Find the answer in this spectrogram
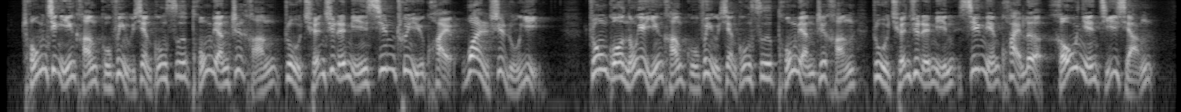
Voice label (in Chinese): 男 拜年; 铜梁春节企业拜年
